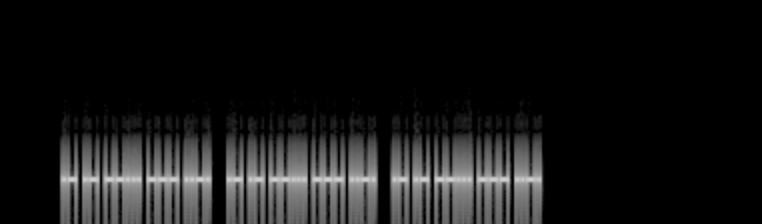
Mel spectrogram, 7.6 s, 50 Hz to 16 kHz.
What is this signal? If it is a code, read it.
Morse code, heard as a keyed tone, about 44 wpm, 700 Hz. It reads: AA7OF AA7OF AA7OF
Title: USA Call Signs Repeated 3x 45wpm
